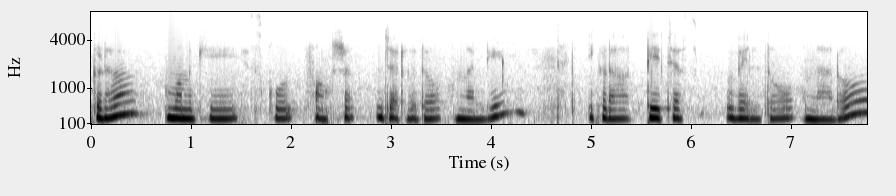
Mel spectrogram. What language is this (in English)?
Telugu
